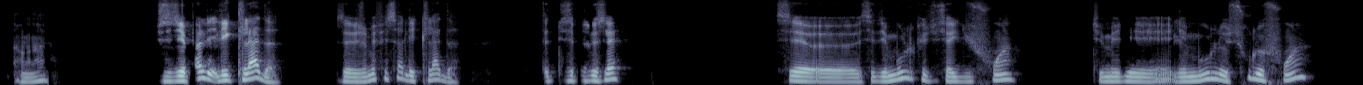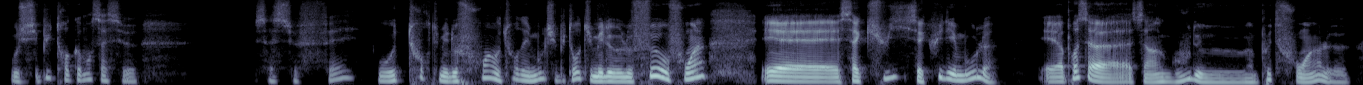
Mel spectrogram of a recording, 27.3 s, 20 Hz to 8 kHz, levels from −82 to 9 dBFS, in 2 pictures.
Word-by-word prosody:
Ah -, -, -16 dB
ouais. 110 Hz, +5 st, -6 dB, 1.1 s
Je 120 Hz, -, -4 dB
disais 125 Hz, +2 st, +7 dB
pas 180 Hz, +10 st, +1 dB
l'é 165 Hz, -, +4 dB
l'éclade. 135 Hz, -, +4 dB, 0.6 s
Vous -, -, -5 dB
avez 110 Hz, -1 st, +1 dB
jamais 125 Hz, +8 st, -1 dB
fait 155 Hz, +3 st, -10 dB
ça 180 Hz, +3 st, -6 dB
l'éclade? 125 Hz, -, -5 dB, 0.8 s
Peut-être, 120 Hz, 0 st, -11 dB
tu -, -, -15 dB
sais 125 Hz, -, -3 dB
pas 125 Hz, -, -16 dB
ce 130 Hz, -, -7 dB
que 130 Hz, -, +3 dB
c'est? 165 Hz, +5 st, 0 dB, 1.5 s
C'est, 125 Hz, -2 st, +1 dB
heu, 105 Hz, -2 st, 0 dB
c'est 115 Hz, -, -9 dB
des 115 Hz, 0 st, -2 dB
moules 175 Hz, +8 st, -1 dB
que, 175 Hz, -, -8 dB
tu 120 Hz, -1 st, -12 dB
sais, 120 Hz, -, -6 dB
avec 110 Hz, -1 st, -2 dB
du 110 Hz, 0 st, -9 dB
foin, 145 Hz, +6 st, -5 dB, 0.8 s
tu 110 Hz, -, -7 dB
mets 115 Hz, 0 st, -1 dB
les 110 Hz, -2 st, -3 dB
les 110 Hz, 0 st, -2 dB
moules 135 Hz, +2 st, 0 dB
sous 195 Hz, -, -9 dB
le 155 Hz, -4 st, +2 dB
foin 170 Hz, -, -5 dB, 0.7 s
ou 115 Hz, -, -5 dB
je 105 Hz, -, -8 dB
sais -, -, -8 dB
plus 200 Hz, -2 st, -10 dB
trop 145 Hz, -, -8 dB
comment 145 Hz, +2 st, -7 dB
ça 155 Hz, -6 st, -8 dB
se 110 Hz, -3 st, -11 dB, 1.2 s
ça 120 Hz, -, -14 dB
se 120 Hz, +3 st, -12 dB
fait. 180 Hz, -, -13 dB, 0.2 s
Ou 120 Hz, 0 st, -1 dB
autour, 125 Hz, -1 st, -6 dB
tu -, -, -8 dB
mets 120 Hz, -, +3 dB
le 115 Hz, -, +3 dB
foin 195 Hz, -, -5 dB
autour 155 Hz, +2 st, -3 dB
des 130 Hz, -, +1 dB
moules. 150 Hz, +8 st, -1 dB
Je -, -, -5 dB
sais 125 Hz, -, -12 dB
plus 125 Hz, -, -14 dB
trop. 170 Hz, +3 st, -1 dB
Tu 130 Hz, -, -4 dB
mets 115 Hz, -, +7 dB
le 115 Hz, -1 st, +5 dB
le 110 Hz, 0 st, +4 dB
feu 250 Hz, -, +2 dB
au 200 Hz, -, +7 dB
foin 185 Hz, +9 st, +1 dB, 0.5 s
et 110 Hz, -4 st, +7 dB
ça 115 Hz, +2 st, +3 dB
cuit 190 Hz, -, -5 dB
ça -, -, 0 dB
cuit 215 Hz, -, -4 dB
les 160 Hz, -5 st, +4 dB
moules. 140 Hz, -, 0 dB, 0.4 s
Et 110 Hz, -, -3 dB
après, 110 Hz, -, +2 dB
ça 100 Hz, -, +4 dB
ça 95 Hz, -, -5 dB
a -, -, 0 dB
un 100 Hz, +2 st, -1 dB
goût 105 Hz, +9 st, -4 dB
de 95 Hz, -, -3 dB
un 95 Hz, -, -6 dB
peu 125 Hz, +12 st, -6 dB
de 155 Hz, -, -17 dB
foin 105 Hz, +5 st, -3 dB
le 95 Hz, -6 st, -7 dB
120 Hz, 200 wpm, -24 LUFS, 110-155 Hz, 1.5 s, disais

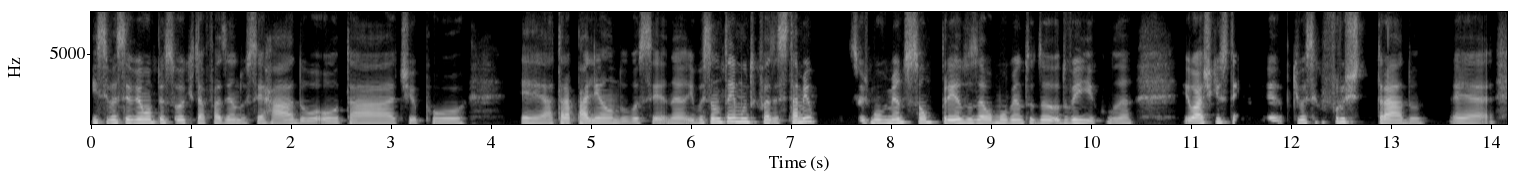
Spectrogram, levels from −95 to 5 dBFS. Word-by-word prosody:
e 210 Hz, -, +2 dB
se 205 Hz, -2 st, -3 dB
você 205 Hz, +1 st, +2 dB
vê 210 Hz, +2 st, +4 dB
uma 220 Hz, -1 st, +5 dB
pessoa 210 Hz, -2 st, 0 dB
que 205 Hz, -, -17 dB
tá 195 Hz, -, -1 dB
fazendo 185 Hz, -2 st, -3 dB
isso 180 Hz, +3 st, -8 dB
errado 180 Hz, -1 st, -2 dB
ou 175 Hz, +1 st, -3 dB
tá, 170 Hz, -2 st, -3 dB
tipo, 165 Hz, 0 st, -5 dB, 0.6 s
eh, 170 Hz, -2 st, -1 dB
atrapalhando 175 Hz, -3 st, 0 dB
você, 165 Hz, 0 st, -4 dB
né, 170 Hz, 0 st, -3 dB
e -, -, -3 dB
você 185 Hz, +6 st, 0 dB
não 235 Hz, -, +5 dB
tem 260 Hz, +2 st, +4 dB
muito 245 Hz, -2 st, +6 dB
o -, -, -14 dB
que 240 Hz, -, -19 dB
fazer, 195 Hz, -4 st, +2 dB
você 180 Hz, -, -4 dB
tá 230 Hz, -, +4 dB
meio 260 Hz, +3 st, +3 dB, 0.3 s
seus 180 Hz, 0 st, -7 dB
movimentos 205 Hz, +2 st, +3 dB
são 230 Hz, -2 st, +3 dB
presos 210 Hz, -1 st, +4 dB
ao 195 Hz, -1 st, +4 dB
movimento 190 Hz, +1 st, 0 dB
do 195 Hz, -1 st, +2 dB
do 185 Hz, -, -5 dB
veículo, 175 Hz, -5 st, 0 dB
né. 170 Hz, +2 st, -5 dB, 0.5 s
Eu -, -, +3 dB
acho 195 Hz, +3 st, +5 dB
que -, -, -1 dB
isso 215 Hz, 0 st, -3 dB
tem 225 Hz, -1 st, -6 dB
a 200 Hz, -6 st, -6 dB
ver, -, -, -9 dB
que -, -, -7 dB
você 195 Hz, +1 st, +1 dB
fica 200 Hz, -1 st, -14 dB
frustrado. 180 Hz, -8 st, 0 dB, 0.3 s
Eh, 175 Hz, +3 st, -3 dB
190 Hz, 215 wpm, -25 LUFS, 175-210 Hz, 0.6 s, muito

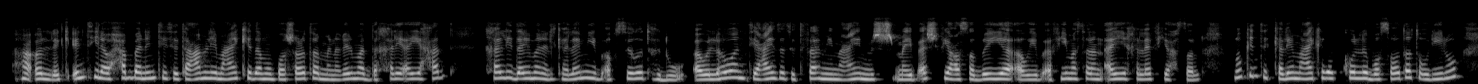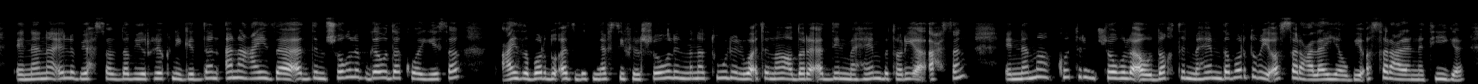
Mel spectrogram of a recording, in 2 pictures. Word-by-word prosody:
هاقول 250 Hz, -1 st, 0 dB
لِك 220 Hz, +3 st, -4 dB
أنتِ 325 Hz, +5 st, 0 dB
لو 280 Hz, -5 st, +3 dB
حابة 295 Hz, +3 st, 0 dB
إن 275 Hz, -, +2 dB
أنتِ 295 Hz, +1 st, -1 dB
تتعاملي 265 Hz, +1 st, 0 dB
معاه 255 Hz, +1 st, 0 dB
كده 280 Hz, -2 st, -1 dB
مباشرةً 255 Hz, +2 st, 0 dB
من 230 Hz, -3 st, -1 dB
غير 245 Hz, +4 st, 0 dB
ما 265 Hz, 0 st, +1 dB
تدخّلي 250 Hz, +3 st, -4 dB
أي 255 Hz, +1 st, -1 dB
حد، 275 Hz, +3 st, -5 dB, 0.5 s
خلّي 290 Hz, +1 st, 0 dB
دايمًا 270 Hz, 0 st, +1 dB
الكلام 245 Hz, +4 st, -2 dB
يبقى 255 Hz, -6 st, -2 dB
بصيغة 265 Hz, +4 st, -1 dB
هدوء، 210 Hz, -3 st, -4 dB
أو 215 Hz, +1 st, +5 dB
اللي 230 Hz, +2 st, +2 dB
هو 295 Hz, +3 st, +3 dB
أنتِ 295 Hz, -4 st, -1 dB
عايزة 265 Hz, +3 st, +1 dB
تتفاهمي 255 Hz, +1 st, -1 dB
معاه 235 Hz, +3 st, -2 dB
مش 235 Hz, -1 st, +1 dB
ما 225 Hz, -, -1 dB
يبقاش 225 Hz, +5 st, -1 dB
في 275 Hz, -, -1 dB
عصبية 240 Hz, +1 st, +2 dB
أو 215 Hz, -2 st, -1 dB
يبقى 220 Hz, 0 st, -3 dB
في 260 Hz, +3 st, -4 dB
مثلًا 255 Hz, -2 st, -2 dB
أي 255 Hz, +2 st, +1 dB
خلاف 245 Hz, -1 st, -5 dB
يحصل، 215 Hz, -2 st, -4 dB, 0.4 s
ممكن 385 Hz, +5 st, -4 dB
تتكلّمي 275 Hz, -5 st, -1 dB
معاه 260 Hz, -1 st, 0 dB
كده 285 Hz, +1 st, +1 dB
بكُلّ 280 Hz, 0 st, +2 dB
بساطة 260 Hz, +5 st, +1 dB
تقولي 245 Hz, -4 st, -2 dB
له 325 Hz, +6 st, -2 dB, 0.4 s
إن 230 Hz, +1 st, +1 dB
أنا 260 Hz, +1 st, 0 dB
إيه 275 Hz, -, 0 dB
اللي 285 Hz, 0 st, -1 dB
بيحصل 255 Hz, -1 st, -2 dB
ده 250 Hz, +1 st, +1 dB
بيرهقني 250 Hz, +1 st, 0 dB
جدًا، 245 Hz, +4 st, -2 dB
أنا 305 Hz, +1 st, +2 dB
عايزة 275 Hz, -1 st, 0 dB
أقدِّم 255 Hz, +2 st, +4 dB
شغل 310 Hz, +6 st, -1 dB
بجودة 295 Hz, +2 st, +2 dB
كويسة، 255 Hz, +3 st, -1 dB, 0.4 s
عايزة 270 Hz, -1 st, +3 dB
برضه 260 Hz, 0 st, +3 dB
أثبت 255 Hz, -1 st, +1 dB
نفسي 250 Hz, +1 st, -1 dB
في 245 Hz, -, -3 dB
الشغل 265 Hz, +5 st, +1 dB
إن 275 Hz, -2 st, 0 dB
أنا 280 Hz, +1 st, 0 dB
طول 300 Hz, +1 st, -3 dB
الوقت 255 Hz, -1 st, +3 dB
إن 260 Hz, -2 st, +1 dB
أنا 260 Hz, 0 st, 0 dB
أقدر 250 Hz, 0 st, +2 dB
أأدّي 245 Hz, +1 st, 0 dB
المهام 255 Hz, +1 st, 0 dB
بطريقة 255 Hz, 0 st, 0 dB
أحسن، 295 Hz, +5 st, -2 dB, 0.5 s
إنّما 280 Hz, +8 st, +2 dB
كُتر 335 Hz, +1 st, -5 dB
الشغل 285 Hz, -1 st, +3 dB
أو 225 Hz, -2 st, +7 dB
ضغط 265 Hz, +7 st, -1 dB
المهام 280 Hz, +1 st, +2 dB
ده 290 Hz, -, +4 dB
برضه 335 Hz, +3 st, -2 dB
بيأثّر 280 Hz, 0 st, +1 dB
عليَّ، 230 Hz, 0 st, +2 dB
وبيأثّر 235 Hz, +8 st, -1 dB
على 235 Hz, -4 st, +3 dB
النتيجة، 220 Hz, 0 st, -1 dB
260 Hz, 190 wpm, -24 LUFS, 240-280 Hz, 0.5 s, أو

